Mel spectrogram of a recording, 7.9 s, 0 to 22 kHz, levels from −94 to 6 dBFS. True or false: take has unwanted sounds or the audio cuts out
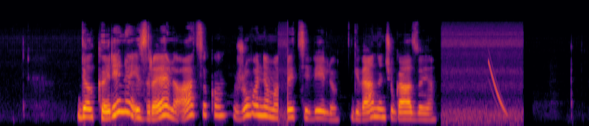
true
